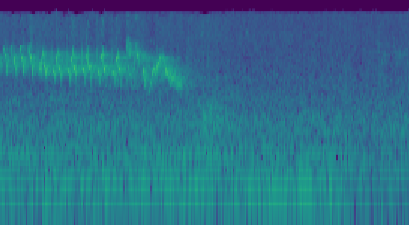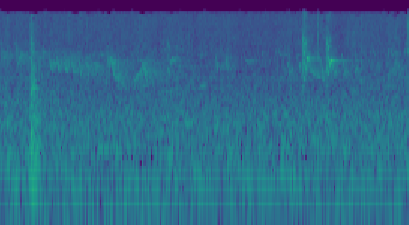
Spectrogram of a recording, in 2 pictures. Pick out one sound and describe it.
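A hand squishes and mixes a soft, floury dough in a glass bowl.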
